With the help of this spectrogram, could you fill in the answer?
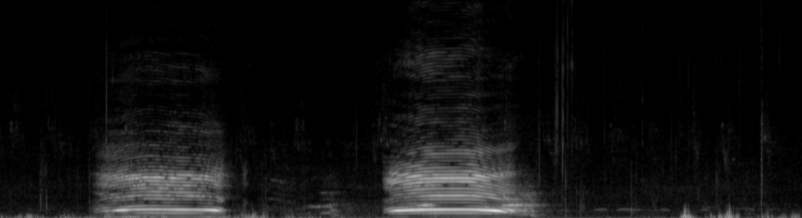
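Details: Simmental calves offered for sale in Türkiye, two long loud moos of about two seconds each, separated by a short pause, rich and harmonic with a steady pitch, with low rumbling background and faint knocks afterward.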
